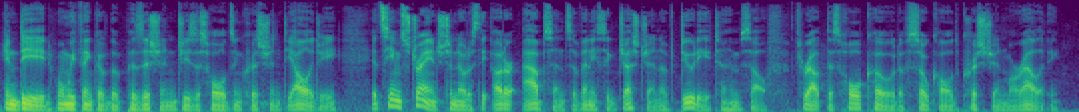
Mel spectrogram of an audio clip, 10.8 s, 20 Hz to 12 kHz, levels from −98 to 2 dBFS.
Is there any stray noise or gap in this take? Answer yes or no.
no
